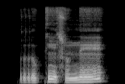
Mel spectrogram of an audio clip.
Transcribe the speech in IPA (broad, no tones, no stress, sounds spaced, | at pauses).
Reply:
r u k ĩ ɬ ũ n ẽ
